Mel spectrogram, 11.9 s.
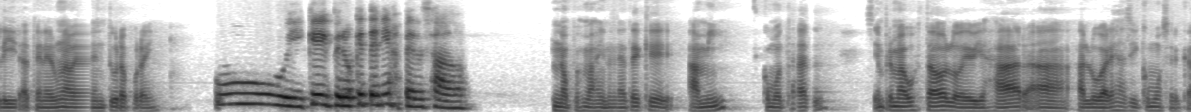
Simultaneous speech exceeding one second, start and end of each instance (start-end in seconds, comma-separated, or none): none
